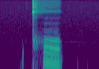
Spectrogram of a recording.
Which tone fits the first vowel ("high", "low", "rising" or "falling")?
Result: low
